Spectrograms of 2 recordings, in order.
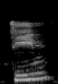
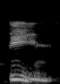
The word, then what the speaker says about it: theme: to be cleared out team theme was the proper pronunciation threats or treats should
